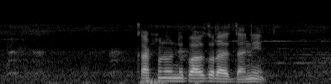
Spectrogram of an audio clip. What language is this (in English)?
Nepali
